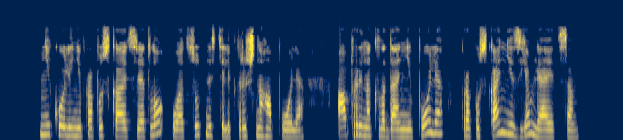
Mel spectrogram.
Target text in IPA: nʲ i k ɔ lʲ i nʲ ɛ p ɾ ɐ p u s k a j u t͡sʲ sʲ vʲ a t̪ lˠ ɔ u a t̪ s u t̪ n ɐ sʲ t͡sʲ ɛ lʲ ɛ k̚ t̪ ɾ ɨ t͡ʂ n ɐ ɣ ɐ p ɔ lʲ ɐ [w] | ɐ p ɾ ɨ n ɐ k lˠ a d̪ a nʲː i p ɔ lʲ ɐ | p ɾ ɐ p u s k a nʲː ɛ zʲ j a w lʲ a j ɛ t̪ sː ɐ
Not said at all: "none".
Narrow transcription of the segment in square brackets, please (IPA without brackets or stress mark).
none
